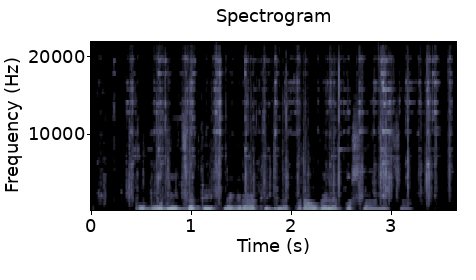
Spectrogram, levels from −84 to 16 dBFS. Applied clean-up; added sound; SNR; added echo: classical method spectral subtraction.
